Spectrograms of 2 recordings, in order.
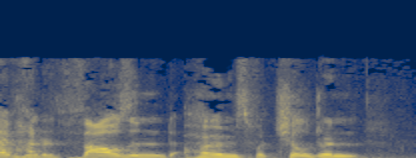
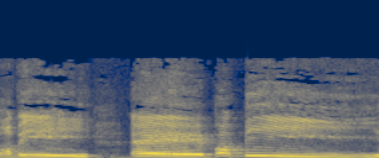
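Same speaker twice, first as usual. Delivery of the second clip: put-on loud New York street accent, one word drawn out; 6 semitones higher, 7 dB louder than usual. Speaker giving shout-outs, showing how they talk in New York: New York accent. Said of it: "That's how they talk in New York".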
